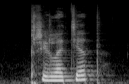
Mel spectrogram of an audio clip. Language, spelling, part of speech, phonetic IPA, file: Czech, přiletět, verb, [ˈpr̝̊ɪlɛcɛt], Cs-přiletět.ogg
- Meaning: to arrive (by plane)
